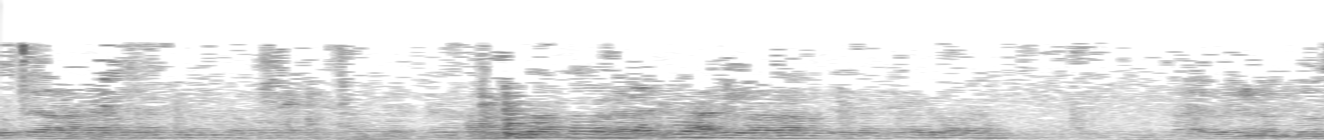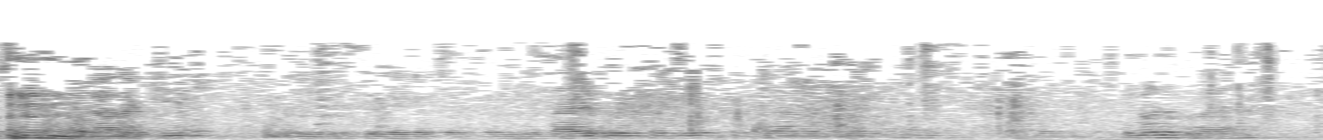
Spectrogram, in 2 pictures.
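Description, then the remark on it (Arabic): A chair is shifted and set down with a brief wooden knock and scrape, under continuous talking from a man. “أجاب لك كرسي تفضل.”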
